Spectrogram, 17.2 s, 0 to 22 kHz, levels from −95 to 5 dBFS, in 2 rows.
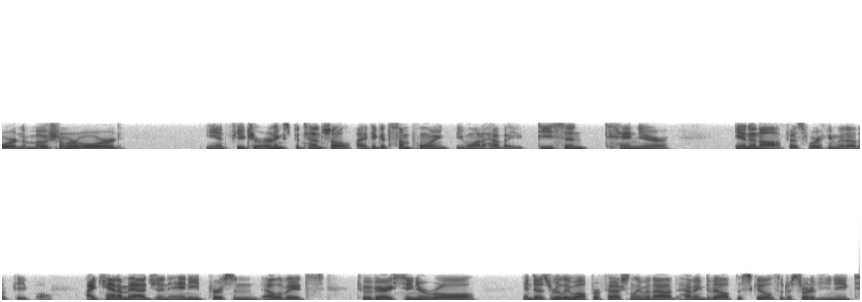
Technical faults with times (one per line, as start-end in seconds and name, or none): none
